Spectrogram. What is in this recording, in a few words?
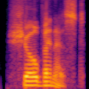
"chauvinist", American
